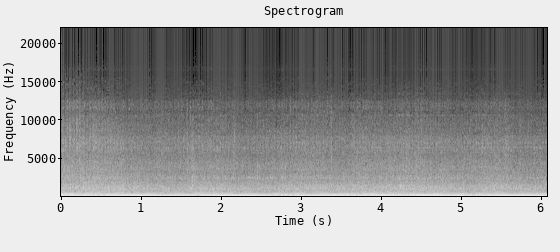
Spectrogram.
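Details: Husqvarna TS354XD riding mower with 54-inch ClearCut deck, test run after deck belt replacement, tension reset and grease fittings serviced: deep steady low hum with an even beat, no knocks or squeals; normal running.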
